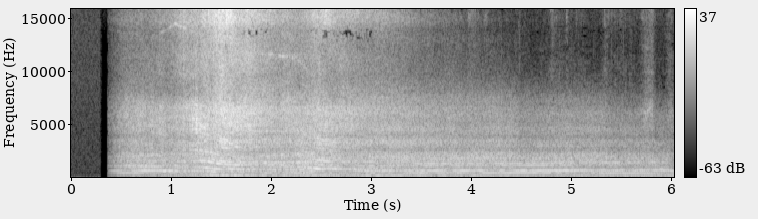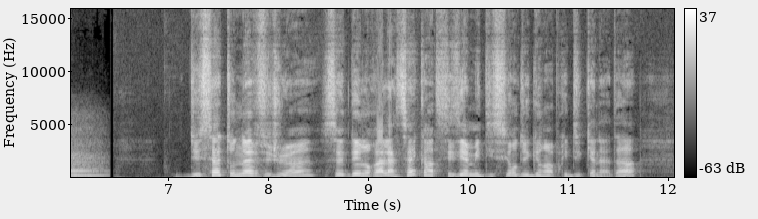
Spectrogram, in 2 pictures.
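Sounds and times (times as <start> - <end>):
Formula 1 race car engines revving at race start: 0.4 - 6.4
speech: 7.3 - 12.0.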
